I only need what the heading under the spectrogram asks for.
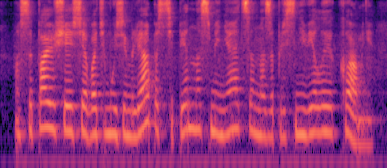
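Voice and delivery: ordinary delivery

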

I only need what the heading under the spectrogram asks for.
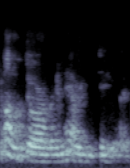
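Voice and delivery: playful, goofy telephone voice. Recalling how Karen sounded calling on the phone, Karen's playful, silly voice. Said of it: "the most playful, silly voice".

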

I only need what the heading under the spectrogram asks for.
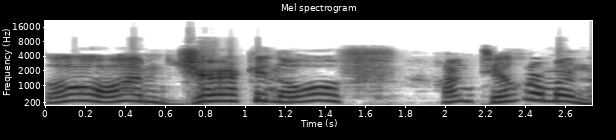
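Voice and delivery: dreadful put-on Scottish accent, very high and loud. Playing a fantasy game and voicing a character; Tillerman in a bad Scottish accent. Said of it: "This is the worst Scottish accent in history".

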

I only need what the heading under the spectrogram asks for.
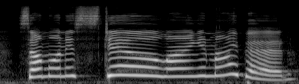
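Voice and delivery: shrill, squeaky, high, drawn-out cry. Finding a little girl asleep in his bed, he cried out in a squeaky voice. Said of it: "he cried out in his squeaky voice".

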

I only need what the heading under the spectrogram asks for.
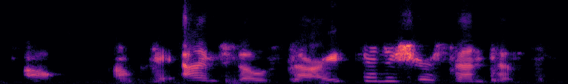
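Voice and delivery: insincere, sarcastic delivery with swooping pitch. An employee, scolded for interrupting, answers her boss, sarcastic. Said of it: "And can you do it without sarcasm?".

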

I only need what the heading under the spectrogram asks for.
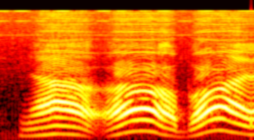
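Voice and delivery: very high, helium-lifted voice. Playing around with gases on camera, the speaker's voice turns high-pitched. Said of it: "my voice is really high this time".

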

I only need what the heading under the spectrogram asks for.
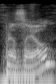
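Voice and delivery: Brazil with second syllable -zil lifted and stressed. Teaching country names, stress on second syllable of Brazil. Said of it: "Levantamos un poco en la segunda sílaba".

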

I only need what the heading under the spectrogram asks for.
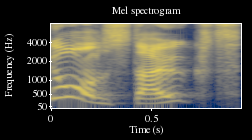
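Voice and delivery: excited, urging cheer, high, loud and slow.

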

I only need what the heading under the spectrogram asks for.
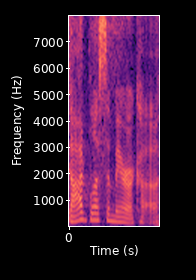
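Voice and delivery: ordinary talk

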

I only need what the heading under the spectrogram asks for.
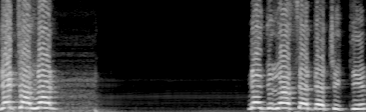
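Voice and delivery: yelling out. Playing a game and reacting aloud after getting hurt, shouting. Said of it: "Tepki olarak ben de bağırdım he".

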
